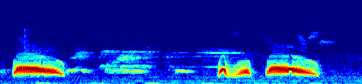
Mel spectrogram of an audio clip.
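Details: Spotted dove, a lure bird for wild doves, opens with a long smooth coo, then quieter murmuring notes, then a brief doubled note and another long coo.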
